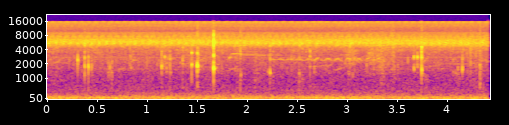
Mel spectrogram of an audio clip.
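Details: Raccoon dogs, a whole family feeding side by side, make crisp crunching bites in irregular bursts over a low, constant outdoor rumble, with a faint thin whistle-like tone near the middle.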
